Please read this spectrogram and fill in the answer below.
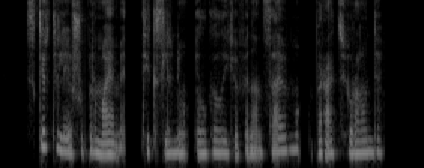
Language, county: Lithuanian, Kaunas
